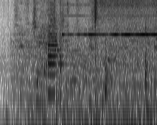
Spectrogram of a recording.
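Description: A Transdev city bus in Oudan, in the Yvelines, France, pulls away, its driver using fuel-saving eco-driving, with a low, steady engine rumble building up, a brief horn-like toot and faint tones sounding over the continuous road noise.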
